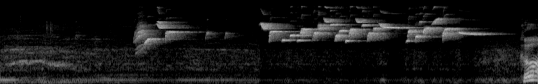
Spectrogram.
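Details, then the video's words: After a faint low murmur, a goldfinch bursts into a brief swept flourish, then a long, lively stream of high, clipped twitters, ending with a sudden sharp sweep. "Switty goldfinch."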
